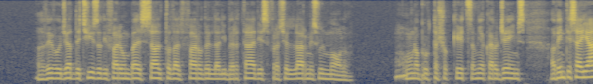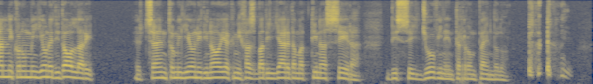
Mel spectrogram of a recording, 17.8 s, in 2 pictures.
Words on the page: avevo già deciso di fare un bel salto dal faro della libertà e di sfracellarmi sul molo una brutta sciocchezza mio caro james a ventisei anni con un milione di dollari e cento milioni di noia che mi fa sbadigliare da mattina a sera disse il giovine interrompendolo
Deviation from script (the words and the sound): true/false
true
